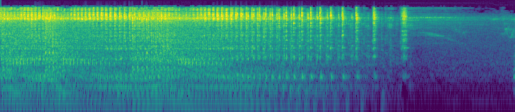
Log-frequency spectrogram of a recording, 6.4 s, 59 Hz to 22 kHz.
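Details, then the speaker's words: Craftsman 13.5HP mid-engine riding mower replacement engine after fitting new flywheel key: uneven hunting pace, then stumbles with sharp pops and cuts out; still surging and backfiring; governor reset gave no change, owner suspects carburetor. "a little better but it still backfires a little and still surgeon I don't know maybe it's the governor needs to be reset"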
